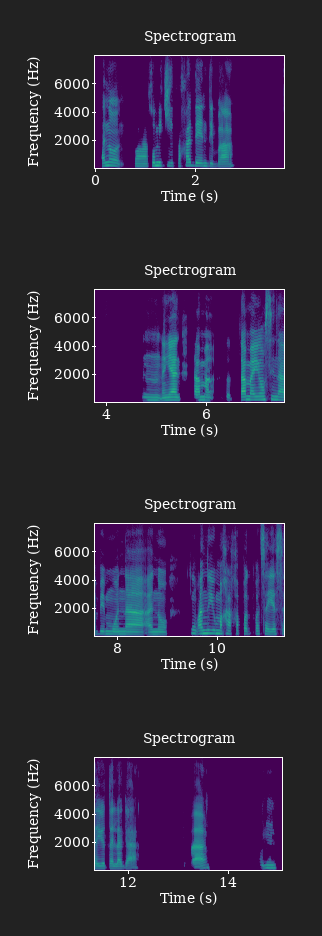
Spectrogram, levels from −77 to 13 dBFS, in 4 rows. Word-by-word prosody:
ano 210 -1 -1 0.3
ah, 175 0 -3
kumikita 210 -3 -2
ka 215 +4 -1
din 195 -2 0
'di 175 -2 -5
ba? 160 +1 0 2.0
Hmm 180 -2 -6
ayan 185 +1 +7 0.3
tama, 190 -1 +3 0.3
ta - - -10 0.2
tama 205 +1 +6
yung 215 +1 +2
sinabi 190 -4 -1
mo 180 -1 -3
na 175 -2 +4
ano 165 0 -2 0.5
kung 230 -4 -8
ano 225 +2 +3
yung 225 -1 -1
makakapagpasaya 195 -3 -3
sa'yo 165 -2 -3
talaga. 155 -2 -4 1.1
'Di - - -2
ba? 90 - +3 1.2
Mm. 190 +1 -8
190 Hz, 105 wpm, -25 LUFS, 175-205 Hz, 2.0 s, ayan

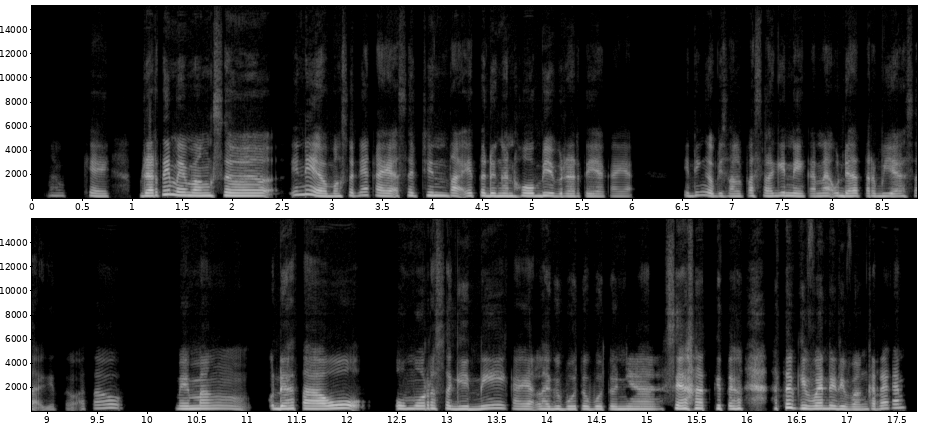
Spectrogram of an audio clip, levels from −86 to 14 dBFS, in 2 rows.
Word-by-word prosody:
Oke, 225 -3 -9 0.3
berarti 230 +9 +3
memang 235 -5 +3
se 250 +1 0 0.6
ini 320 +3 -3
ya - - +4
maksudnya 235 +6 -4
kayak 225 -3 0
secinta 235 -1 -1
itu 230 +1 -3
dengan 215 -1 +3
hobi 220 0 +2
berarti 200 -1 -4
ya, 190 - -7
kayak 195 0 -12 0.5
ini 220 0 -7
nggak 215 -3 -2
bisa 200 -1 -7
lepas 220 -2 -6
lagi 215 +1 -3
nih 220 -2 +1
karena 210 +2 -4
udah 215 -1 +1
terbiasa 210 -2 -5
gitu 95 0 -20
atau, 275 +7 -8 0.6
memang 235 -1 0 0.3
udah 230 +1 +5
tau 245 +3 +4 0.3
umur 240 +1 +1
segini 230 +3 0
kayak 215 -4 -4
lagi 215 0 +1
butuh-butuhnya 205 0 -1
sehat 250 0 +5
gitu 235 -2 0 0.4
atau 245 +6 +4
gimana 240 -2 +3
nih, 215 -2 +1
Bang? 195 0 -3
Karena 220 +4 -1
kan 300 - 0
225 Hz, 140 wpm, -18 LUFS, 210-240 Hz, 0.6 s, udah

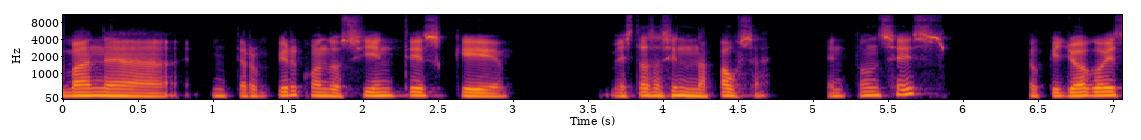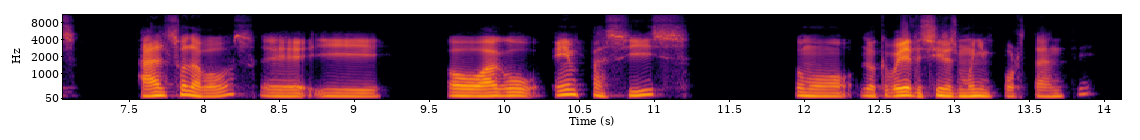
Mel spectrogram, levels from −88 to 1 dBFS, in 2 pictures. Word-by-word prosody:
van 145 +2 +3
a 130 -3 0 0.2
interrumpir 135 +3 -5
cuando 140 -4 -1
sientes 145 +2 0
que, 130 -4 0 0.6
me - - -9
estás 140 +3 -2
haciendo 145 +2 +1
una 130 -2 0
pausa. 140 0 -4 0.3
Entonces, 155 +11 -3 0.5
lo 130 +1 -7
que 135 - -3
yo 140 +1 +3
hago 145 +1 +3
es, 150 -1 0 0.4
alzo 150 +5 +4
la 155 - +6
voz, 130 - -2
eh, 125 -3 -1
y 125 -1 -2 0.4
o 135 -1 +5
hago 140 -1 +2
énfasis, 165 - -1 0.7
como 130 -3 0
lo 130 -2 -2
que 125 - -8
voy 145 +3 +8
a - - +9
decir 135 +2 +2
es 130 - +1
muy 130 +1 +4
importante, 125 - -6
140 Hz, 145 wpm, -22 LUFS, 130-150 Hz, 0.7 s, a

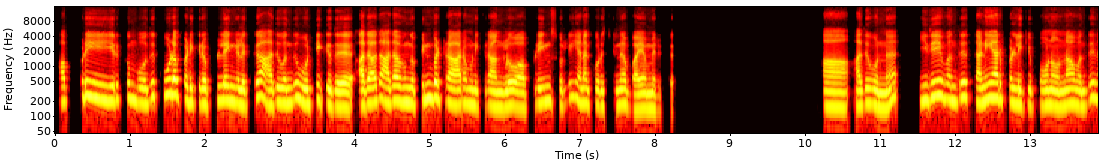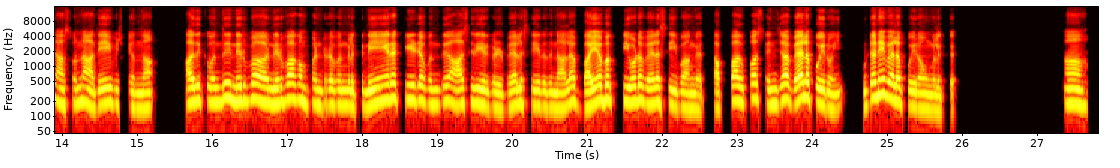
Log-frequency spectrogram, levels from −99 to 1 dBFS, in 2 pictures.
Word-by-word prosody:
அப்படி 250 +7 -3 0.3
இருக்கும்போது, 215 -2 -4 0.2
கூடப் 275 -1 +4
படிக்கிற 185 -3 -2
பிள்ளைங்களுக்கு 200 -2 -1 0.2
அது 190 +3 -1
வந்து 190 +6 -3
ஒட்டிக்குது. 175 -4 0 0.3
அதாது 190 +5 +2
அதை 205 +2 +1
அவுங்க 190 -2 -1
பின்பற்ற 230 -2 +1
ஆரம்பிக்கிறாங்களோ! 165 -2 0
அப்படின்னு 180 +7 -5
சொல்லி 170 +9 -9
எனக்கு 180 -2 -4
ஒரு 160 - -5
சின்னப் 170 -2 -4
பயம் 145 +1 0
இருக்கு. 130 - -21 2.0
ஆ, 160 - 0 0.4
அது 165 +3 -1
1. 150 +4 0 0.4
இதே 240 +4 +1
வந்து 215 +2 -2 0.2
தனியார் 225 +4 +2
பள்ளிக்குப் 170 -3 -3
போனோன்னா 165 0 0
வந்து, 160 +8 -4
நான் 180 -2 -2
சொன்ன 190 +2 -2
அதே 170 +4 0 0.2
விஷயம் 155 -3 -6
தான். 150 0 -2 0.5
அதுக்கு 200 +1 +2
வந்து 190 +4 -1
நிர்வா 210 +2 +1 0.2
நிர்வாகம் 215 0 +2
பண்றவங்களுக்கு 170 -2 -2
நேர, 200 +6 +3 0.2
கீழ 215 -1 0 0.2
வந்து 175 +3 -4 0.2
ஆசிரியர்கள் 175 -5 -1
வேலை 175 +3 0
செய்யறதுனால 160 +2 -1
பயபக்தியோடு 205 +3 +3
வேலை 185 +1 +3
செய்வாங்க. 155 -4 -2 0.3
தப்பா 175 +8 0
கிப்பா 225 +5 0
செஞ்சா 175 +6 +3
வேலை 235 0 +9
போயிரும். 150 -6 +1 0.4
உடனே 240 - +5
வேலை 200 -3 +6
போயிரும் 155 -3 -1
அவுங்களுக்கு. 135 -3 -5 1.6
ஆ. 175 -2 +1
180 Hz, 125 wpm, -22 LUFS, 165-205 Hz, 2.0 s, வேலை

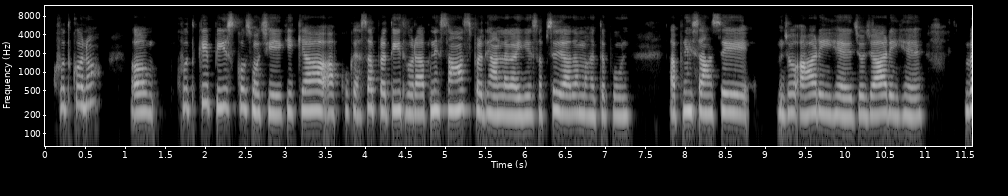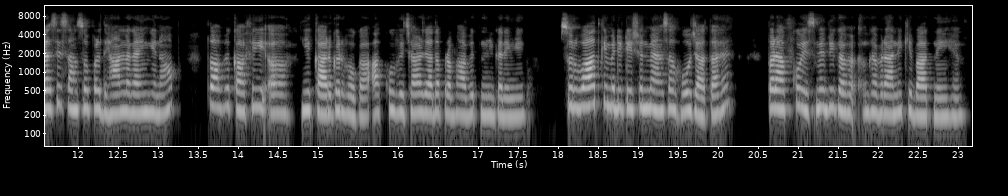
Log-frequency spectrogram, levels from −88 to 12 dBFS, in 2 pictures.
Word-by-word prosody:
खुद 275 -1 -6
को 295 - +2
न 310 - -4 0.5
अ 225 +1 +3 0.4
खुद 270 -2 -7
के 315 - +2
पीस 265 0 +1
को 270 - -2
सोचिए 220 -3 -1
कि 225 +2 -4
क्या 235 -1 +2
आपको 230 -1 +2
कैसा 220 +3 -3
प्रतीत 240 -1 0
हो 215 - -2
रहा 215 0 +2
है, - - -2
अपने 240 +3 +1
साँस 245 +1 +1
पर 230 - +2
ध्यान 205 -2 +1
लगाइए 200 0 +1
सबसे 210 +3 -2
ज़्यादा 210 -1 +1
महत्वपूर्ण। 200 -1 -4 0.5
अपनी 235 +3 +2
साँसें 220 -1 +1 0.5
जो 220 +2 -2
आ 205 +1 +3
रही 215 -2 -2
है, 195 -2 +1
जो 205 +2 -4
जा 205 +1 +4
रही 210 -2 -1
है 195 0 -3 0.6
वैसे 255 +4 +3
साँसों 260 -2 0
पर 255 0 -1
ध्यान 215 0 +1
लगाएँगे 220 0 +1
न 210 - -3
आप 255 +6 -4 0.4
तो 290 - +3
आप 270 0 +1
काफ़ी 240 +3 0
अ, 215 0 -1 0.2
ये 240 - +3
कारगर 215 +2 +4
होगा 195 -1 -2
आपको 215 +4 -2
विचार 220 0 0
ज़्यादा 220 0 +1
प्रभावित 210 -1 -2
नहीं 200 -1 -2
करेंगे 190 0 -2 0.5
शुरुआत 280 +1 +6
की 295 - -3
मेडिटेशन 260 -1 0
में 255 - +3
ऐसा 235 +2 +1
हो 235 +2 +2
जाता 205 -1 +2
है 265 +7 -4 0.5
पर 260 0 +6
आपको 250 +2 +2
इसमें 250 +1 0
भी 260 - -2
घब 230 -3 +1 0.2
घबराने 215 -1 +1
की 230 0 -4
बात 195 -1 +3
नहीं 190 0 -2
है। 190 +1 -5
220 Hz, 190 wpm, -23 LUFS, 205-245 Hz, 0.6 s, शुरुआत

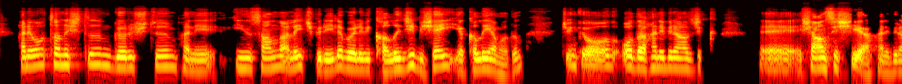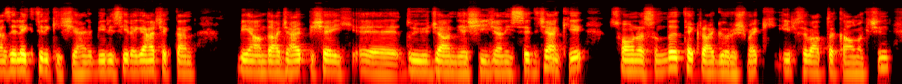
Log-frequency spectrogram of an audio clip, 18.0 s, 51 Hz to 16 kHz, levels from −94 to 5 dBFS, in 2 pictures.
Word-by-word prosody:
hani, 170 +1 +1
o 185 +2 -2
tanıştığım, 195 -1 -1
görüştüğüm, 170 +1 0
hani, 130 0 -3 0.2
insanlarla 155 +1 -1
hiçbiriyle 165 -1 0
böyle 145 -2 +4
bir 140 - -1
kalıcı 150 +8 +2
bir - - -2
şey 170 +2 +4
yakalayamadım. 140 -8 -1 0.4
Çünkü - - -3
o - - 0
o 175 -2 +3
da 150 0 +6
hani, 160 -1 0
birazcık, 150 -3 -1 0.5
eee, - - -2
şans - - +5
işi - - +7
ya, - - +5
hani, 115 +1 -5
biraz 125 0 -3
elektrik 135 0 +1
işi. 120 - -2
Hani, 115 +1 -8
birisiyle 125 0 -2
gerçekten 125 -3 0 0.5
bir 130 - +1
anda 120 0 +1
acayip 130 +2 -1
bir - - -3
şey, 120 -2 +2
eee, 110 -4 -2
duyacaksın, 125 -2 -1
yaşayacağın, 120 +1 0
hissedeceksin 120 +2 +2
ki - - -2 0.3
sonrasında 130 +3 +1
tekrar 120 -5 +2
görüşmek, 120 +1 -4
irtibatta 125 -2 -4
kalmak 110 -1 -5
için, 155 +7 -3
130 Hz, 155 wpm, -24 LUFS, 120-155 Hz, 0.5 s, işi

